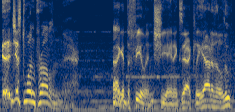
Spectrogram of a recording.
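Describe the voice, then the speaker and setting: An actor playing a cocky, irreverent pirate captain in a video game, with a slangy, mocking, street-tough manner. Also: male voice, on the low side, wildly swooping pitch, moderate pace, fairly bright tone, heavily acted. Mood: wary, sardonic. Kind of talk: dramatic video game voice acting. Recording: game music behind.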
